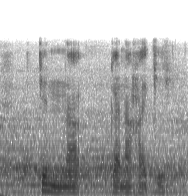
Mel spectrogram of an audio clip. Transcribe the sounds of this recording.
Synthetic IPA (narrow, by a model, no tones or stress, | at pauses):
tʼɪn̩na | kʼanaχakʼɪ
